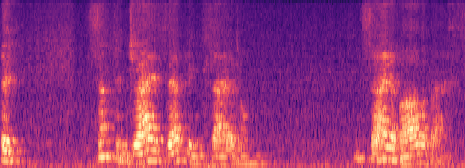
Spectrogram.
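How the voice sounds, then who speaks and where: A woman's voice: low-pitched, lively intonation, takes it slowly, gravelly, heavily acted. A woman playing a world-weary, blunt mother fed up with her husband in a folksy play reading. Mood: jaded, resigned. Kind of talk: staged play reading, conversational dialogue. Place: library reader's theater reading. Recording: echoey room from far off, faint noise.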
